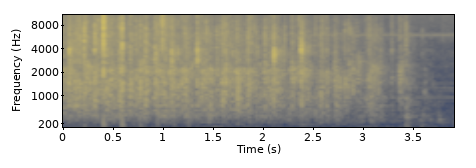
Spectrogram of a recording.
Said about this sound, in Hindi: सबकी जोरदार तालियां तो बनती हैं।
